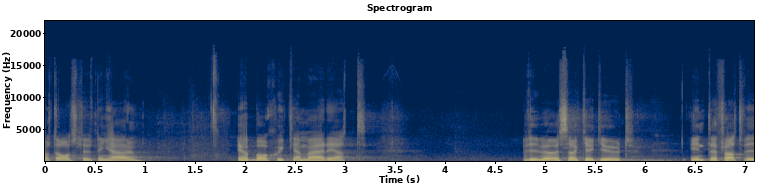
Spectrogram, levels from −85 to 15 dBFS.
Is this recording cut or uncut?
cut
